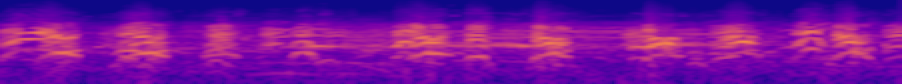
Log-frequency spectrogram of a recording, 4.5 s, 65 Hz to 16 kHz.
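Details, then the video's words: Rendlesham, January 2016: Huskies in four-dog sled teams at the race start, on analogue tape. Short rapid barks arrive about twice per second, each with a dropping, arched tone, and several dogs overlap. "4 dog Husky teams - the complete start"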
